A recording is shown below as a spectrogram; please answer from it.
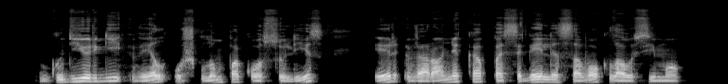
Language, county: Lithuanian, Marijampolė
